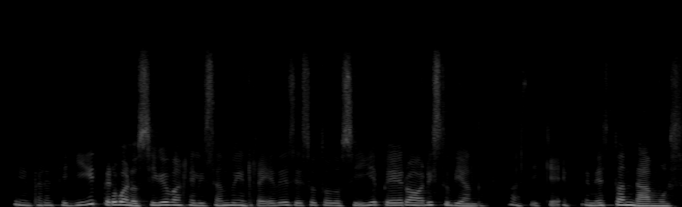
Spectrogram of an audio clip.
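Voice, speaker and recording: In a Brazilian accent, a woman with a medium pitch and a dark, mellow tone speaks at a moderate pace with ordinary pitch variation, somewhat breathy, in a dry, close sound with no echo and a very clean recording with a silent background. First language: Portuguese (speaking Spanish). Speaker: consecrated laywoman. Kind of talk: testimony.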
